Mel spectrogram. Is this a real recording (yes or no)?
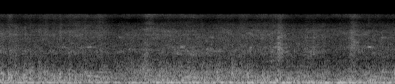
no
